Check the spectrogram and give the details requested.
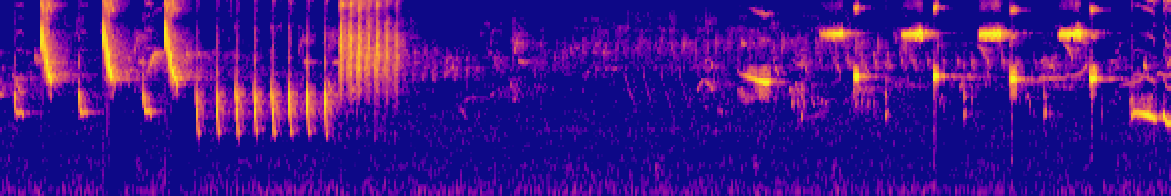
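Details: Common nightingale singing: sharp rising whistles, then a fast even run of about a dozen repeated notes ending in a buzzy burst, a short pause, and a series of high, clear repeated phrases.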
